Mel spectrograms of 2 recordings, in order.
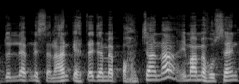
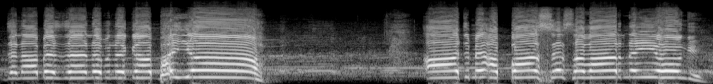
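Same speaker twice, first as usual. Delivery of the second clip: lamenting preacher; 7 semitones higher, 10 dB louder than usual. Acted. Preacher lamenting the mounting of the women to the weeping congregation, loud wailing recitation. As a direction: pour grief over the mourners at full force.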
